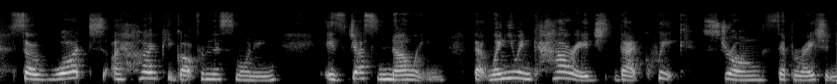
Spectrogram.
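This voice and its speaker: A woman presenting a workshop in a middle-pitched voice. She speaks earnestly and reassuringly, leaning on key phrases and restarting sentences as she answers questions. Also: a little mellow, breathy edge, rough recording.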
